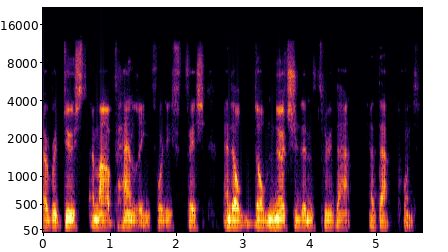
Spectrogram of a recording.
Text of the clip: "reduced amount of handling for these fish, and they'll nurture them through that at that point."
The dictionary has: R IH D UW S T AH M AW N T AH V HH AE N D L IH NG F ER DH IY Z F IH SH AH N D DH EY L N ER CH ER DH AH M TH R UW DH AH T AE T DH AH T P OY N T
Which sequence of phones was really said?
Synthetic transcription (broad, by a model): R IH D UW S T AH M AW N T AH V HH AE N D L IH NG F ER DH IY Z F IH SH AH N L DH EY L N ER CH ER DH AH M TH R UW DH AH T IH T DH AH T P OY N T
